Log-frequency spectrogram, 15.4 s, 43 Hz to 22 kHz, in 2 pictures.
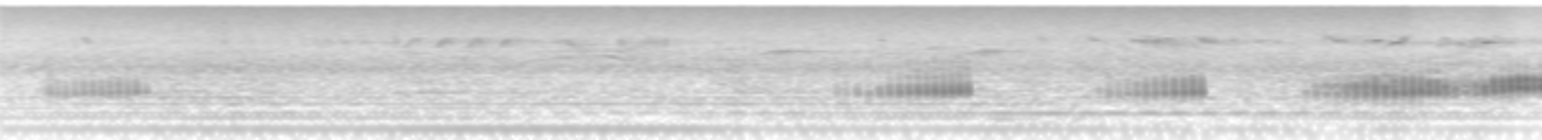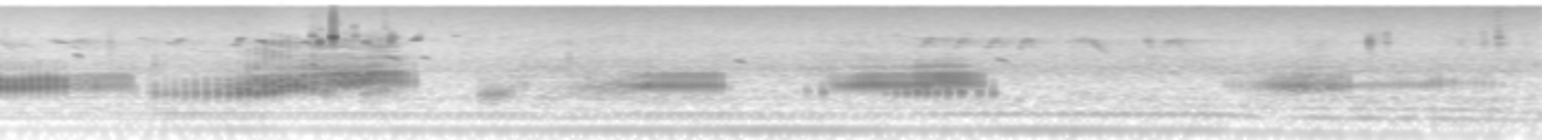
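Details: Common frogs (Rana temporaria) in Northern Sweden on a calm April day in 2014 give soft, low purring croaks in short bursts, several overlapping in a chorus.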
